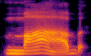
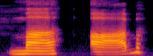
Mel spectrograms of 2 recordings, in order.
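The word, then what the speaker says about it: Maab: And Mob, the opposing leader, is like Ob, Ma-Ob. But the leader, he is the tier.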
